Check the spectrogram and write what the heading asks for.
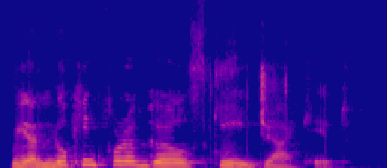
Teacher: I think there's a nucleus in ski, which is a fall. · And then we have an onset on looking. And rhythmical stress on girls. Okay. You can have another rhythmical in jacket or not.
